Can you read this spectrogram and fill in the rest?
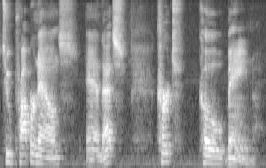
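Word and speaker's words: Kurt Cobain: proper nouns and that's Kurt Co Bane that's right three syllables Kurt Co Baine um with creativity he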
